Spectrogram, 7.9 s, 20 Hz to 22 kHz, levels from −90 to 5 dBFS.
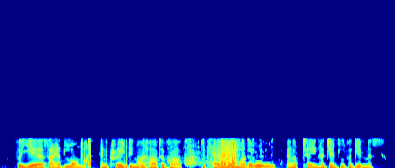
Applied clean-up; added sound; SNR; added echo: classical method spectral subtraction.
